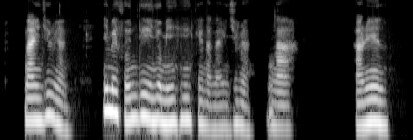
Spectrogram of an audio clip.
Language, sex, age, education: Igbo, female, 30-45, tertiary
